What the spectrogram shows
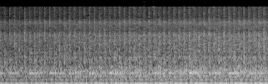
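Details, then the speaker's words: Freshly rebuilt 120 PS 4D34 diesel warming up at idle: loud, even clatter with no changing knock; loudness is from the exhaust outlet, injection pump still good, engine healthy and running in. "Itu suaranya besar karena ujung knalpotnya itu ya. Alhamdulillah untuk mesin 120 PS nya sudah hidup."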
